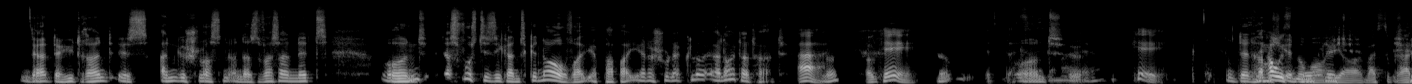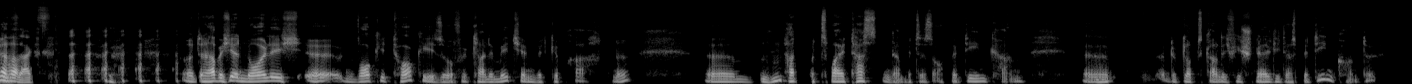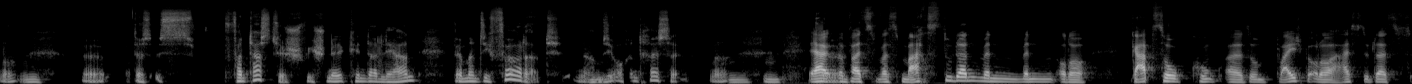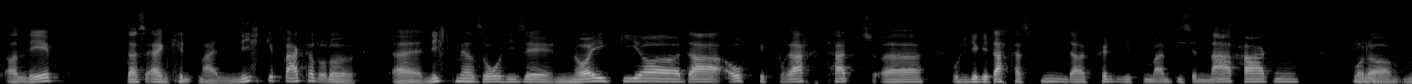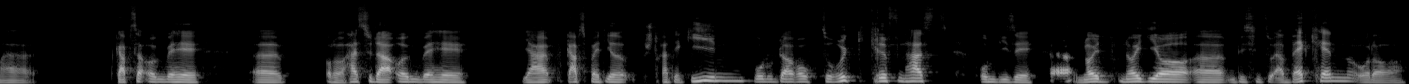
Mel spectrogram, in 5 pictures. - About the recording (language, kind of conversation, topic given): German, podcast, Wie kann man die Neugier von Kindern am besten fördern?
- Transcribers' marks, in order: laugh; stressed: "fördert"; stressed: "nicht"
